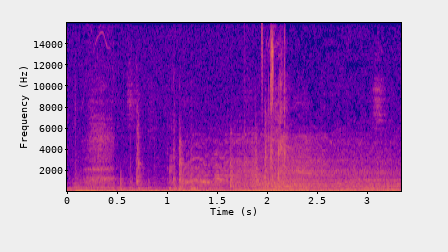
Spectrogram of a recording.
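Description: A vehicle engine starts in Farming Simulator 19, then settles into a low, steady mid-pitched rumble that carries on at moderate volume with no talk over it.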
